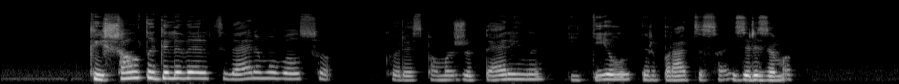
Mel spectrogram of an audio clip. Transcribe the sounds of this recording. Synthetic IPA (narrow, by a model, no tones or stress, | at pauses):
kɐɪʃɑlˠt̪ɐɡɐlʲɪʋʲɛɾʲk̚t̪ʲʋʲæːɾʲɪmuːbɐlˠsʊ | kʊɾʲɛspɐmɐʒʊpʲæːɾʲɛɪnɐ | iːt̪ʲiːlˠuːɪɾpɾɑːt̪sʲɛsɑzʲɪɾʲzʲɪmɐ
